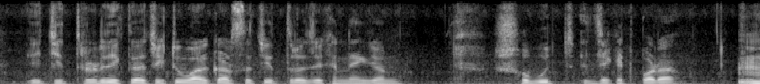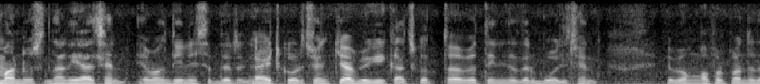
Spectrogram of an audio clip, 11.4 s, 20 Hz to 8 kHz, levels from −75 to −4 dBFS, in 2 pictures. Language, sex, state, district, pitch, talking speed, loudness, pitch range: Bengali, male, West Bengal, Purulia, 140 Hz, 200 wpm, -22 LUFS, 135-145 Hz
